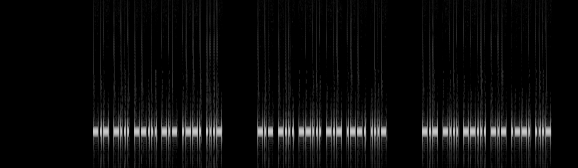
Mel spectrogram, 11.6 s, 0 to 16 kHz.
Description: Morse code, heard as a keyed tone, about 34 wpm, 700 Hz. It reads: KB7KPV KB7KPV KB7KPV
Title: USA Call Signs - 6 Characters - Repeated 3x - 35wpm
